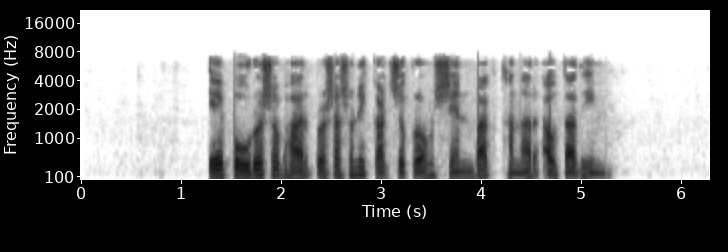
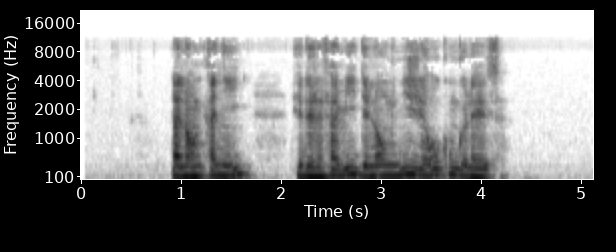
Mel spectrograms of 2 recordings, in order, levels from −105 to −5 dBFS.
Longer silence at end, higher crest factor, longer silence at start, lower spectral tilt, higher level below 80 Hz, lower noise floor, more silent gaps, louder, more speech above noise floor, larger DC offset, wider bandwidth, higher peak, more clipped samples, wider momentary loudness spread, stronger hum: about the same, 1.05 s vs 0.95 s; about the same, 20 dB vs 16 dB; first, 1.3 s vs 0.9 s; second, -4 dB/octave vs -7 dB/octave; second, -52 dBFS vs -44 dBFS; first, -87 dBFS vs -75 dBFS; neither; about the same, -19 LUFS vs -20 LUFS; first, 68 dB vs 57 dB; neither; second, 7.6 kHz vs 11 kHz; first, -2 dBFS vs -6 dBFS; neither; second, 7 LU vs 11 LU; neither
